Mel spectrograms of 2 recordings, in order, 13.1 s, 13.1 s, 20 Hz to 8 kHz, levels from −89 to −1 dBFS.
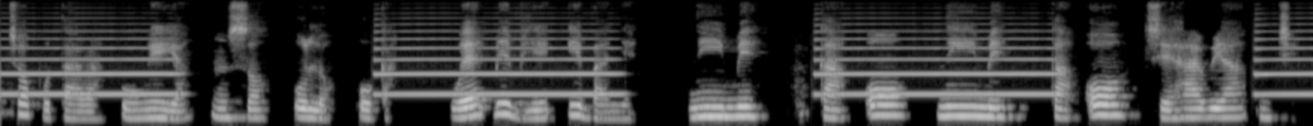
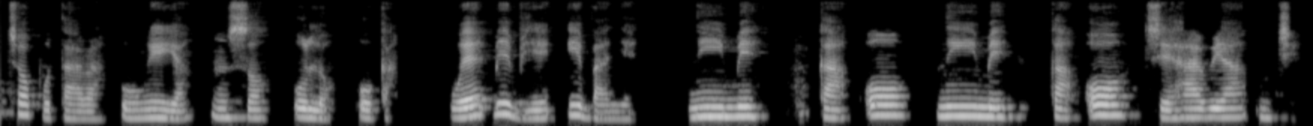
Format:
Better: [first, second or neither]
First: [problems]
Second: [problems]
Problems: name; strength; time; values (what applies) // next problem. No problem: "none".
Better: second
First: background sound (Trumpet); 4 dB below the speech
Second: none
